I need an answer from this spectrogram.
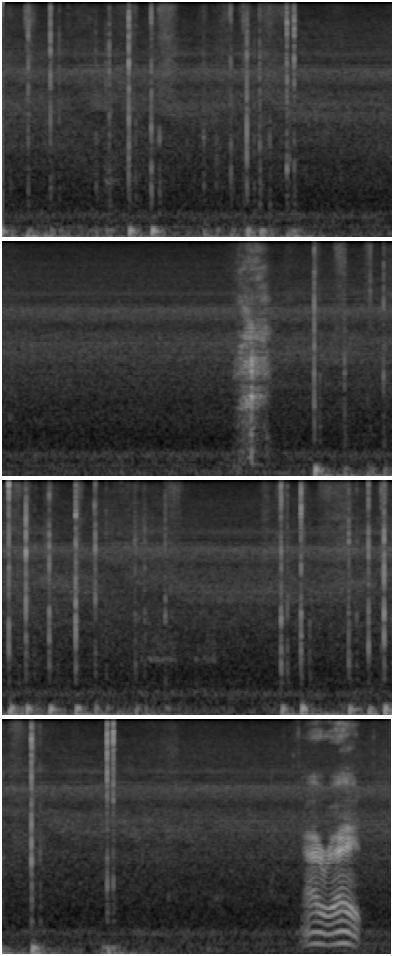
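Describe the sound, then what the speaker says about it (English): A password is typed on a Mac computer keyboard: irregular bursts of crisp keystroke clicks separated by pauses, close and fairly loud over a low background hum. "Then I gotta type in the password."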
